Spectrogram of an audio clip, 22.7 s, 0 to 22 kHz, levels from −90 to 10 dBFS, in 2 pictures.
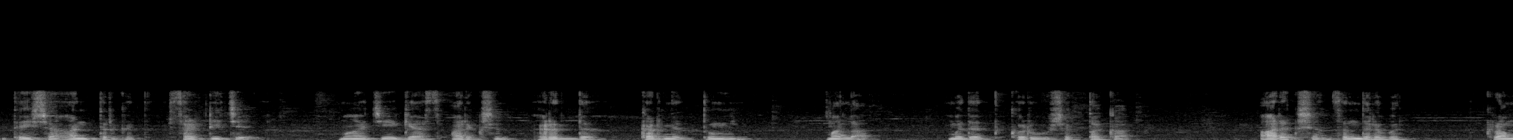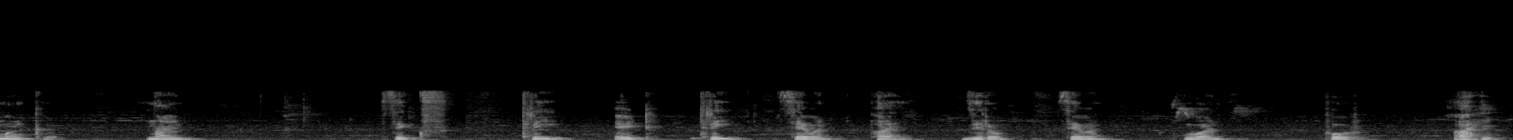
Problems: background sounds at intervals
